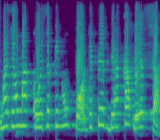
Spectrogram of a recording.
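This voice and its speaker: The speech moves at a fairly slow pace with very wide pitch swings. Noticeable background noise runs underneath. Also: woman. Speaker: spiritist seminar speaker. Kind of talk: seminar talk with audience discussion.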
